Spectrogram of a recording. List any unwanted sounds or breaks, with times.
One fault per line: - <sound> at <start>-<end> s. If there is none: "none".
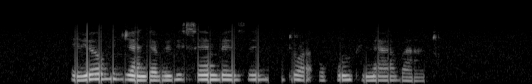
none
